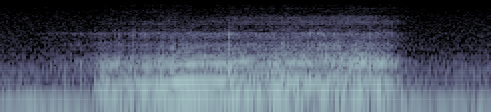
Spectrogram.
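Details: A single deep, fluttering snore lasting about a second and a half during sleep; an adult snoring.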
